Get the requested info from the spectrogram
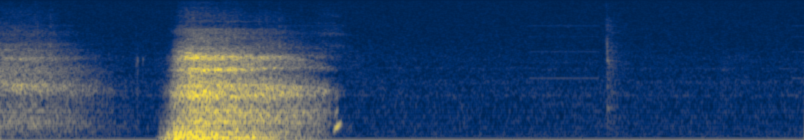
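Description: A man's long breath out near the microphone, a sigh lasting about a second, starting about a second in.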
